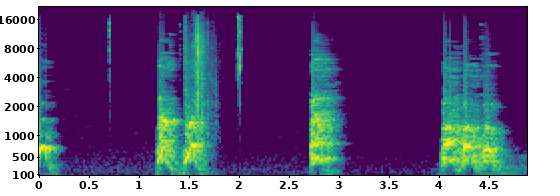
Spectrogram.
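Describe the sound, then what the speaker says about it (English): A dog barks in the middle of a garage-mechanic game session, several loud, close barks arriving in separate bursts with short silent gaps between them. "Well, now we know we have a dog."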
